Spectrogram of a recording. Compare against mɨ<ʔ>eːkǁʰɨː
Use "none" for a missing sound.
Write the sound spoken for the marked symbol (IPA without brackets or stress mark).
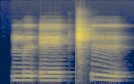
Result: ʔ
